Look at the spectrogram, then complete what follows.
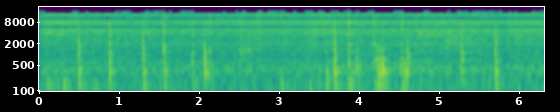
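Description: A slotted spatula knocking and scraping against a frying pan as ground pork and onions are stirred, in irregular strokes bunched in the first two seconds and again around four seconds in. A steady sizzle of the meat frying runs underneath.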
